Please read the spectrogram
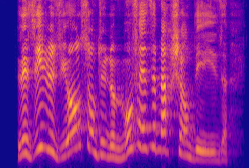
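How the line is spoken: Shrill loud proclamation. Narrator (French): clama une voix criarde

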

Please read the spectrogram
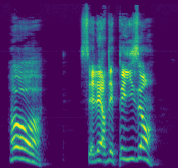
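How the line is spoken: Group exclaiming. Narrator (French): Et toute la table s'écria

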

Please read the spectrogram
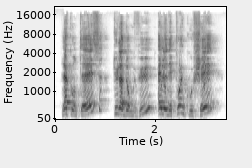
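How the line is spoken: Plain question. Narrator (French): demanda Darcourt

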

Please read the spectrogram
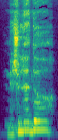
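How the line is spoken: Slightly anxious exclamation. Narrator (French): s'écria Max, un peu inquiet, malgré lui, de tant de solennité

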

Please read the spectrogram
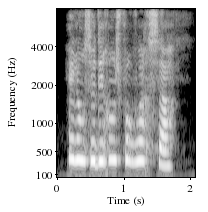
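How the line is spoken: Exclaimed. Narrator (French): s'écria M

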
